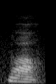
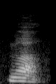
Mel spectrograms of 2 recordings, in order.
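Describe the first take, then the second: First: The word is said on a low pitch. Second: The word is said on a high pitch. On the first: It means oneself. "is a lower nga" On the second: It means five. "in central Tibet, it's a high nga"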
